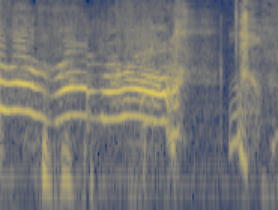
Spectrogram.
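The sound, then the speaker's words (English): A person imitates a dog, first with a drawn-out whiny, wavering tone, then two short, sharp bark-like yelps. “Bark. Bark like a dog, bitch.”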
